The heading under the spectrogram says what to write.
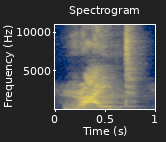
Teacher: ऐसे साउंड्स को प्रोड्यूस करते वक्त हमारे टंग का tip roof of the mouth के उस पॉइंट को टच करता है, that is just behind the teeth ridge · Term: पोस्ट एल्वियोलर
